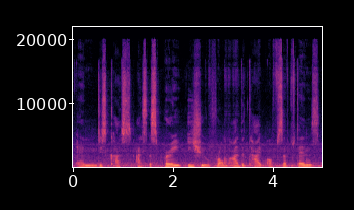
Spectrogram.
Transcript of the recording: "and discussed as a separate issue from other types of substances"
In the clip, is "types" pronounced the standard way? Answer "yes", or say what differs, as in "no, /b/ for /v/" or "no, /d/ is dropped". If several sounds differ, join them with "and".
no, /s/ is dropped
